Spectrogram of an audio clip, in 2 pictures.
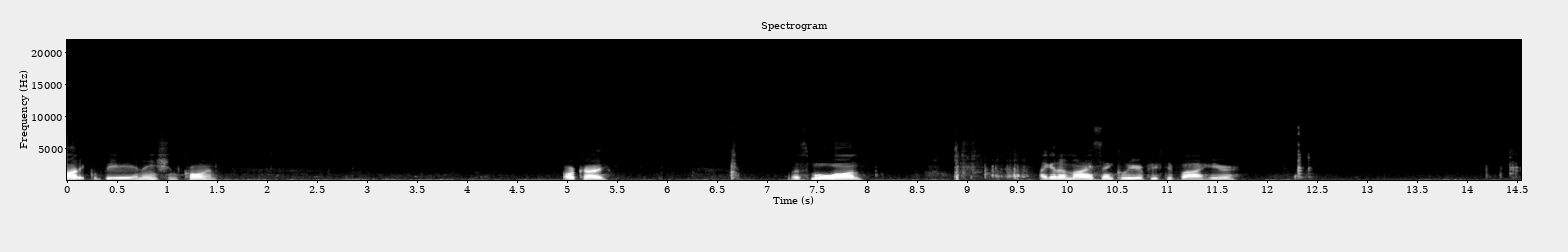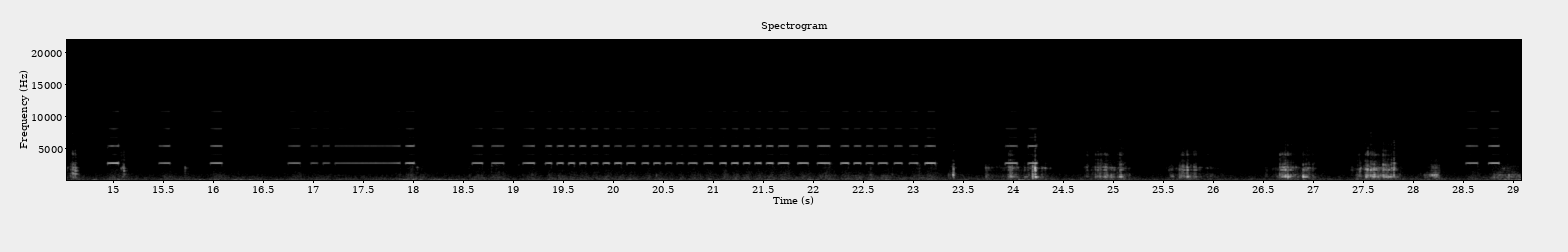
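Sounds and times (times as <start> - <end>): metal detector beeping: 15.0 - 16.2, 16.8 - 24.4, 28.5 - 29.0.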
